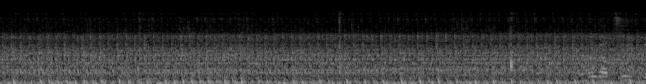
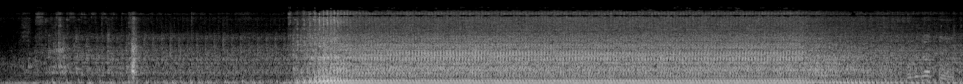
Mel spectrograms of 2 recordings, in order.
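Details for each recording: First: Mini tiller (small single-cylinder) that revs poorly and lacks power: low, uneven, flat and strained running; cause is a dust-clogged air cleaner, to be washed in kerosene or blown out with air, or replaced. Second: Mini tiller (small single-cylinder) after the clogged, dusty air cleaner is dealt with: catches after a pull and settles into a steady, even buzz with no stumbling; running well.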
